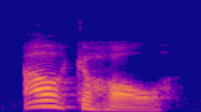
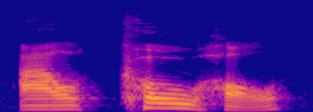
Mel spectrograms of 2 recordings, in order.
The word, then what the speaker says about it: alcohol: 18 is pronounced alcohol. Alcohol. Not alcohol. Alcohol. The 2nd syllable uses the schwa, so it takes a weak form. And the stress goes on the 1st syllable.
